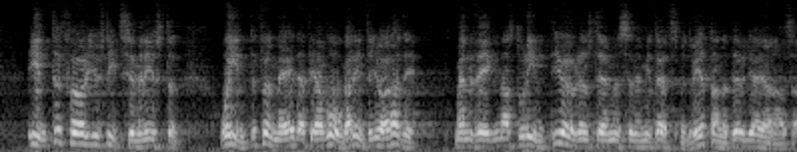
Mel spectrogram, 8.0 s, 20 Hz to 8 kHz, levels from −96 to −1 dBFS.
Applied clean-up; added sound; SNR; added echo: none; none; none; reverberation time 0.2 s.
